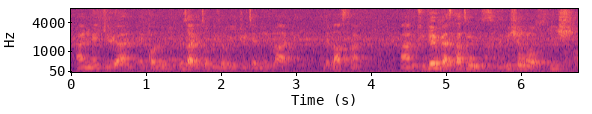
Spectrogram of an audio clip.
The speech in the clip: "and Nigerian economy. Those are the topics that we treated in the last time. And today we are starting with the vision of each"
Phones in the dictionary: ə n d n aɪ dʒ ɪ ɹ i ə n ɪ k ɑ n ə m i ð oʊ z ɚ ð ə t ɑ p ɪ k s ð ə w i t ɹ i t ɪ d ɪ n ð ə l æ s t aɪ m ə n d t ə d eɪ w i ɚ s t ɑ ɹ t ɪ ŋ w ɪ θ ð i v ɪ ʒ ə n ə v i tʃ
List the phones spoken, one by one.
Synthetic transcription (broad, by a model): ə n n aɪ dʒ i ɹ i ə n ɪ k ɑ n ə m i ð oʊ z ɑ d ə t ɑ p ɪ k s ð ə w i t ɹ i t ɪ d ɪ n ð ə l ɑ s t aɪ m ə n t ə d eɪ w i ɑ s t ɑ t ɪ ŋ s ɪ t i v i ʃ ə n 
